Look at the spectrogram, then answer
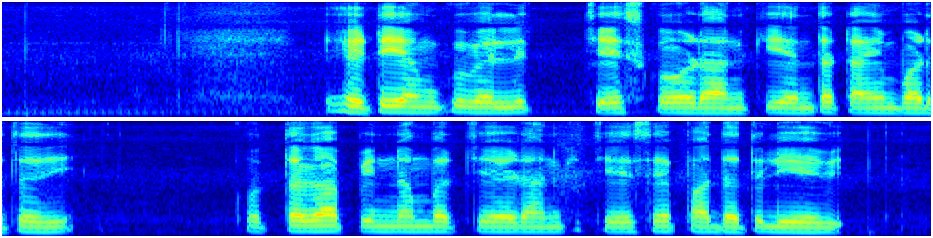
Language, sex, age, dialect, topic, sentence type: Telugu, male, 18-24, Telangana, banking, question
